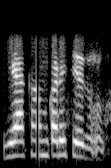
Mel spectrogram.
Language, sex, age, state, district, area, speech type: Maithili, female, 30-45, Bihar, Supaul, rural, conversation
